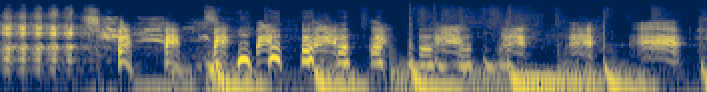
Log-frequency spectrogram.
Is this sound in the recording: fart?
no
